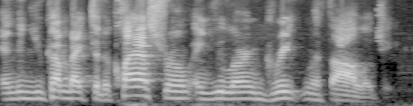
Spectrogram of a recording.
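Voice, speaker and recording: A comedian from talks at an ordinary middle pitch. He tells stories in a wry, loose way. His punchlines climb and get animated. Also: fast. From Alabama, US. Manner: wry, animated joke-telling with rising emphasis. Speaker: comedian guest. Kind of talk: casual chat with comic storytelling.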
